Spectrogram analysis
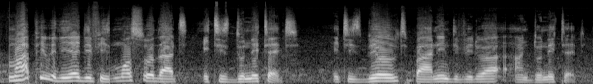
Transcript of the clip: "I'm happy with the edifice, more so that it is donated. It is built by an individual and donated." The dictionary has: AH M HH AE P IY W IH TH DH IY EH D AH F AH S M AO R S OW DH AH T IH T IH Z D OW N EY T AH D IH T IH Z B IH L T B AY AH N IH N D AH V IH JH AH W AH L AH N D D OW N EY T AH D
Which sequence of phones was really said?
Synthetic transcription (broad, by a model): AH M HH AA P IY W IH DH IY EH D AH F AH M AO S OW DH AH T IH T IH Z D OW N EY T AH D IH T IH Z B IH L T B AY AH N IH N D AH V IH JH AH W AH L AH N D D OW N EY T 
